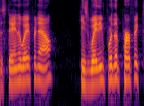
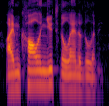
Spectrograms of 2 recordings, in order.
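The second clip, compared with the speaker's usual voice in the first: normal talking voice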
